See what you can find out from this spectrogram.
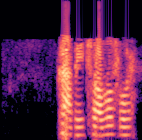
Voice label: EMS Dispatch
